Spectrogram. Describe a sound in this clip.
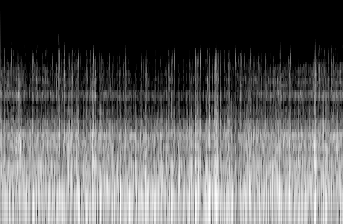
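Bicycle tyres roll and crunch over a dirt track.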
